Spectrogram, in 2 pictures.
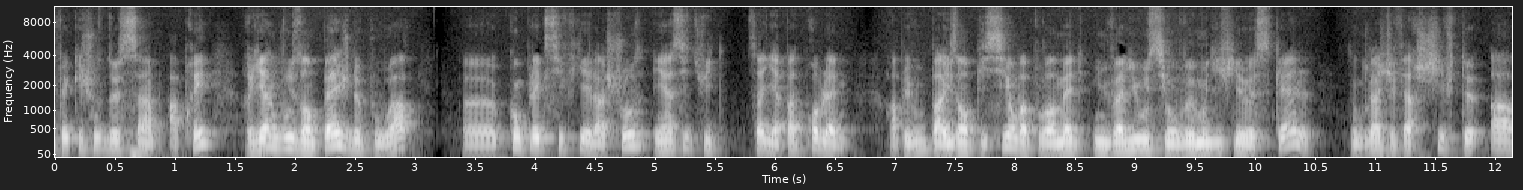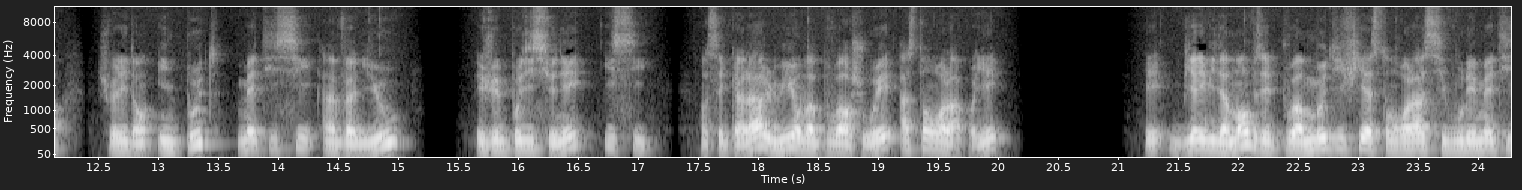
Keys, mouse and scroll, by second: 16.9-24.2 drag.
